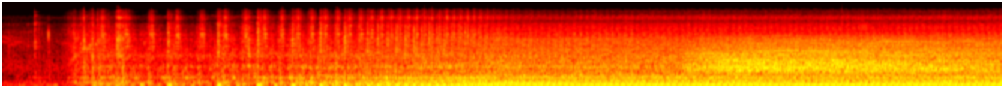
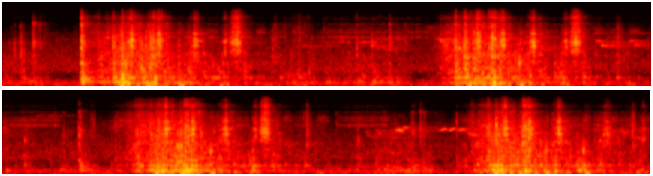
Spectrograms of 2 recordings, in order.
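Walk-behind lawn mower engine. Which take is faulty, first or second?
second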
